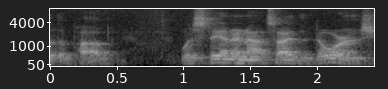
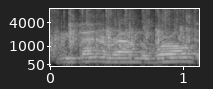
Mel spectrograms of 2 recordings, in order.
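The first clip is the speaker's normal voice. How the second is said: much louder, higher brag to the crowd; proud loud boast; 5 semitones higher, 12 dB louder than usual. Real, not acted. Dad boasting to the crowd about his travels, loud and proud. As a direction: announce it like a big proud feat.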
